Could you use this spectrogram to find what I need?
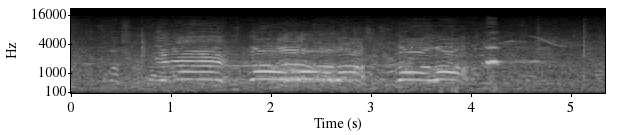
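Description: A referee's whistle blows sharply several times.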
